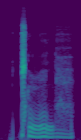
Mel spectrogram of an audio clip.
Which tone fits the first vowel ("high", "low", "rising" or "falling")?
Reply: falling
